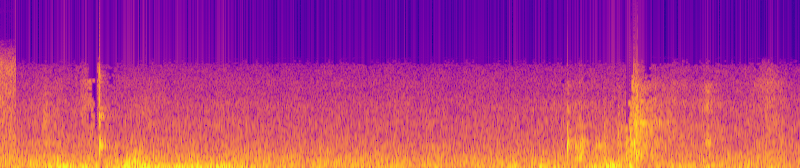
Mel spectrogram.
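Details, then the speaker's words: Small carbureted motorcycle idling evenly with a low steady putter after flood-water fix (carburetor drained of water, spark plug checked, tank cap opened); no longer dying or stumbling. "Atting pansin po natin hindi na po siya namamatay. Hindi na po nagpapalya kumbaga matining na yung pinakaidling niy"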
